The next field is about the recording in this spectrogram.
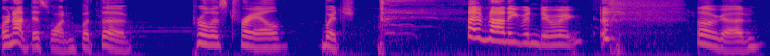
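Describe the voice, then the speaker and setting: A woman's voice: a little high, big pitch swings, slow pace, long pauses, fairly bright tone. A young woman chatting casually and reactively while streaming a game, rambling along in a giggly way. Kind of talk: casual live gameplay chat. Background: game music.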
